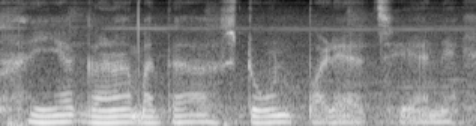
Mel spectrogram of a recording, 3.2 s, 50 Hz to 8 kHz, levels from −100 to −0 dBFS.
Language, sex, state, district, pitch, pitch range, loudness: Gujarati, male, Gujarat, Gandhinagar, 150 Hz, 145-155 Hz, -15 LUFS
